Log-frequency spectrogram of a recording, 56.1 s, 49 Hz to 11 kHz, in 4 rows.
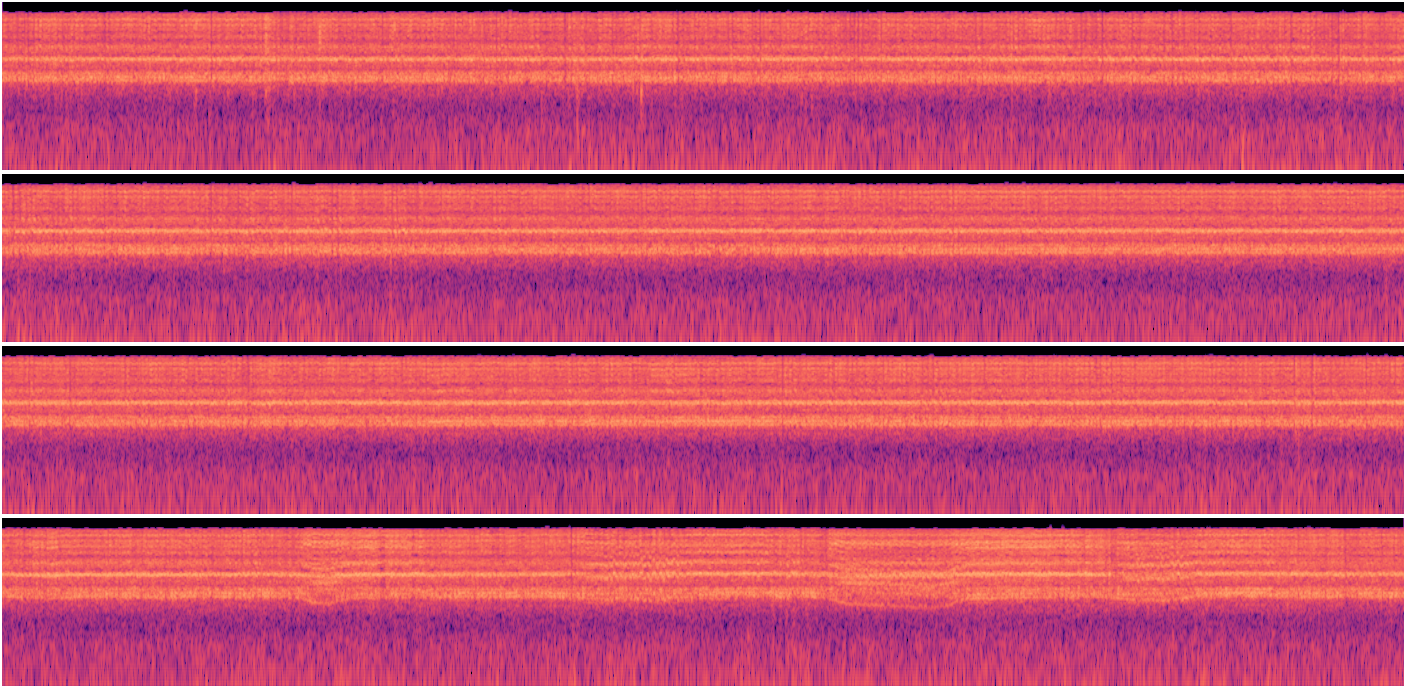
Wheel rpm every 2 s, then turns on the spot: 230, 230, 230, 240, 230, 230, 230, 230, 230, 240, 230, 230, 230, 230, 230, 240, 230, 230, 230, 230, 230, 230, 230, 230, 220, 210, 220, 230.
none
